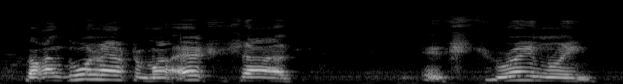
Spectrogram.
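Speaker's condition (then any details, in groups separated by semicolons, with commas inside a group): Slurred speech; hospital bed, catheter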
